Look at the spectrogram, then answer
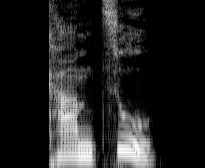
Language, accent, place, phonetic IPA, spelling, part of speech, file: German, Germany, Berlin, [kaːm ˈt͡suː], kam zu, verb, De-kam zu.ogg
- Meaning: first/third-person singular preterite of zukommen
